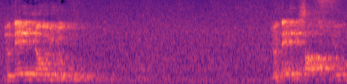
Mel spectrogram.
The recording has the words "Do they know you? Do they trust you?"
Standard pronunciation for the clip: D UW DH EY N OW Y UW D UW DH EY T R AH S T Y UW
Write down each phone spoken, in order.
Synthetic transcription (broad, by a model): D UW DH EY N OW Y UW D UW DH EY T AO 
